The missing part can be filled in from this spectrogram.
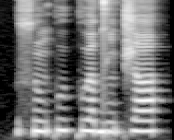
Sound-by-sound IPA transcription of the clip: s ũ˨ kʷ ɨ˧ kʷ a˧ d ĩ˨ t͡ʃ a˦

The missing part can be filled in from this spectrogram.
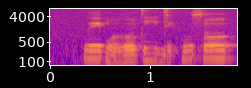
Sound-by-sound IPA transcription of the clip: kʷ eː˦ b ɔ̃˨ ɣ ɔ̃˧ t iː˧ d e˨ k͡p u˦ s ɔ̃˦

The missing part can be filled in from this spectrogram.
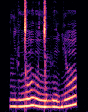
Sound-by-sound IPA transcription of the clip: l i v ŋ͡ǀ õ v õ ŋ͡ǀ ʉ v ĩ bʲ õ

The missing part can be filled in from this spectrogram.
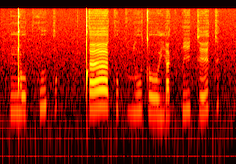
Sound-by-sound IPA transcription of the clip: ŋ͡ǃ oː k f u k | ǃ æː k u k ʎ u t oː j æ k p iː k e k

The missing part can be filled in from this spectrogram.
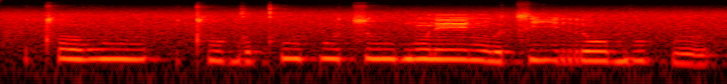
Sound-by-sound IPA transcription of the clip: tʰ o˦ v u˦ | tʰ u˨ ɡ o˨ kʰ u˦ p u˦ t͡s uː˦ b ũ˦ ɾ eː˦ ŋ ʊ˨ t͡s i˦ r oː˦ b uː˦ k͡p ʊ˨

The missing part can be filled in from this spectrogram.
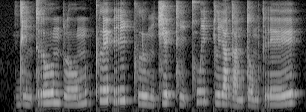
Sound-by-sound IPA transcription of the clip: d i˨˩ n t r oː˥˩ m p l o˦˥ m | pʰ l e˥˩ ʔ r i˥˩ ʔ pʰ l ɯ˨˩ ŋ t͡ɕ e˦˥ ʔ tʰ i˨˩ ʔ kʰ w i˥˩ t̚ k l i˧ a̯ d a˩˦ n t o˨˩ m k r eː˦˥

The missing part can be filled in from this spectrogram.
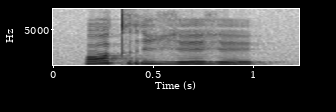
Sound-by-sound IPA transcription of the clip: ɒ t r i ɣ e ɣ e

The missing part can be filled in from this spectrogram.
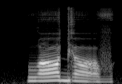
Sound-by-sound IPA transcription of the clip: w ɔː bʲ ɔː v

